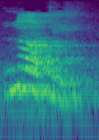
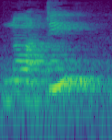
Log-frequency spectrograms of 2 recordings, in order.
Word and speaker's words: naughty: Okay, Akshay Kumar ने बड़े एक एक्सप्रेशन के साथ बोला था नॉटी, तो इसको हम क्या पढ़ेंगे? नॉटी। NAU नो, GH silent है, पढ़ना ही नहीं है, TY टी नॉटी।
